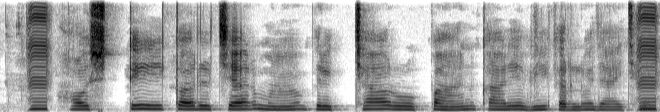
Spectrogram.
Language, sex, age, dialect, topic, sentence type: Maithili, female, 25-30, Angika, agriculture, statement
